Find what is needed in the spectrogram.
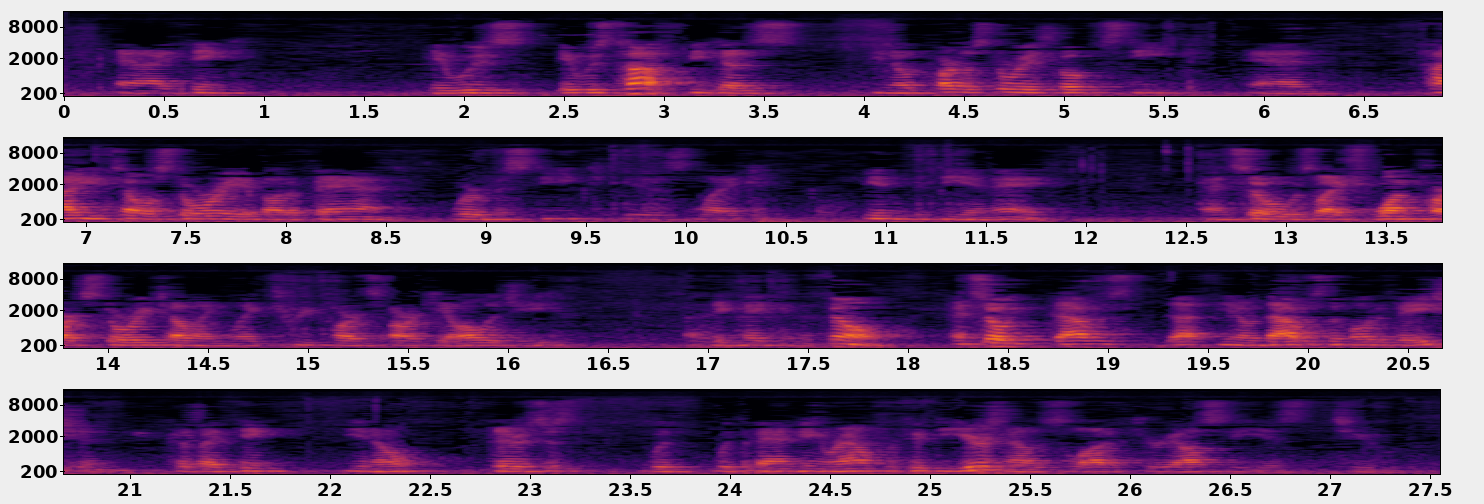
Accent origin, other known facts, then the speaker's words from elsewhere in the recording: Canada; I was 9 years old, and I'm Canadian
